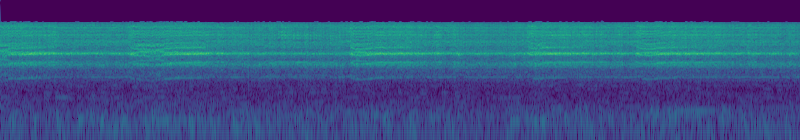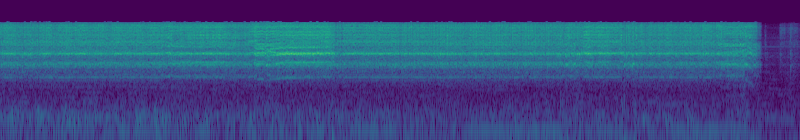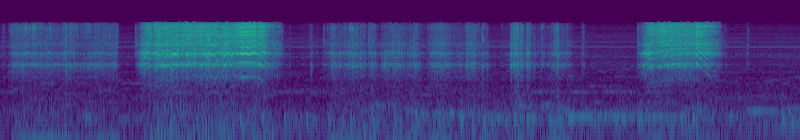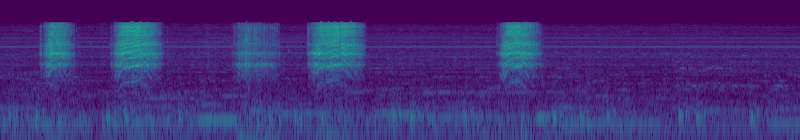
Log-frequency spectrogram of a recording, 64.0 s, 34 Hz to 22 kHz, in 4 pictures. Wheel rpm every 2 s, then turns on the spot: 160, 160, 160, 160, 160, 160, 160, 160, 160, 160, 160, 160, 160, 160, 160, 80, 20, 80, 120, 10, 10, 10, 60, 20, 10, 30, 10, 40, 10, 20, 0, 0.
30-34 38-44 46-48 52-54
